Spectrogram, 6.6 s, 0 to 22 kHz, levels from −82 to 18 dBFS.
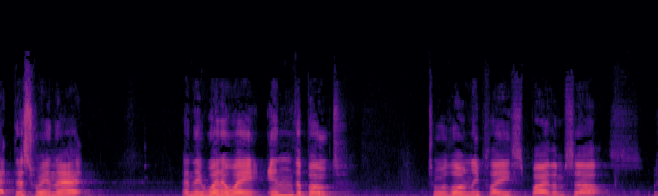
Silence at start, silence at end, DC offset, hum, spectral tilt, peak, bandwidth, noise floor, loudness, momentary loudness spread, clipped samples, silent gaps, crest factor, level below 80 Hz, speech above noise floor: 0 s; 0 s; under 0.1%; none; -4 dB/octave; -6 dBFS; 15 kHz; -56 dBFS; -23 LUFS; 10 LU; under 0.1%; none; 18 dB; -66 dBFS; 32 dB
